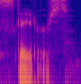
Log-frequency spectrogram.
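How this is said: It is said in a thick Southern accent. This is how someone with a very strong Southern accent says it. "if you're like got a really thick accent, you say skaters"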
